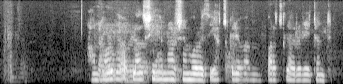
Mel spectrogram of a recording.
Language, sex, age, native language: Icelandic, male, 12, Icelandic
